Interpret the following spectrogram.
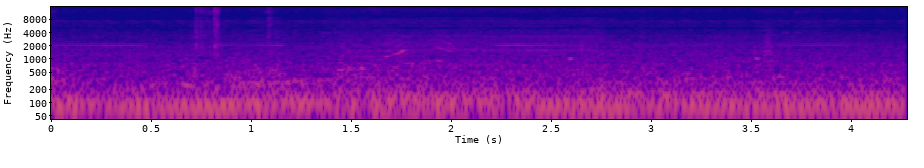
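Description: A van's engine idling with a steady low rumble, a faint thin tone coming and going, and a couple of sharp clicks just under a second in.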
